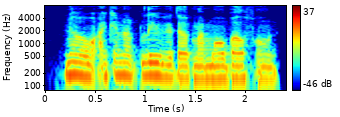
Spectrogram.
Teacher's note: the answer is definite, and this certainty is expressed with a flat or level tone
